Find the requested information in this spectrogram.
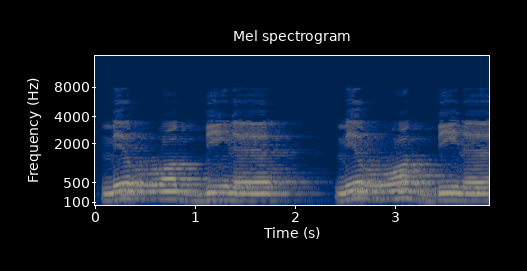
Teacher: തഫ്ഹീം ചെയ്ത് അതിനെ സ്വരഭാരത്തോടെ തടിപ്പിച്ചു പറയണം എന്നർത്ഥം മിൻ എന്നതിലെ സാക്കിനത്തായ നൂൻ സുക്കൂൻ നൽകപ്പെട്ട നൂനിനെ റായിലേക്ക് പൂർണമായും ലയിപ്പിച്ചു മണിക്കാതെ ഉച്ചരിക്കുന്നു റാഹ് മുശദ്ദായ ഒറ്റ റാഇനെ മാത്രം ഉച്ചരിക്കുന്നു റാഇന് തഫ് കൊടുക്കണം മി റബ്ബിന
